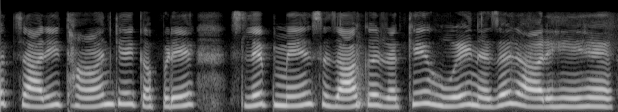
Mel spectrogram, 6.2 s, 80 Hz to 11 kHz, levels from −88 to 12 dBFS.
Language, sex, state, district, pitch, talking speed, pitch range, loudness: Hindi, female, Jharkhand, Palamu, 275 Hz, 135 wpm, 245-300 Hz, -15 LUFS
